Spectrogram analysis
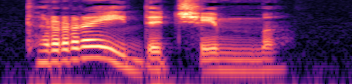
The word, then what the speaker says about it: tredecim: Whenever the letter C is followed by E and I, and sometimes even Y, it's pronounced ch, as in tredecim.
